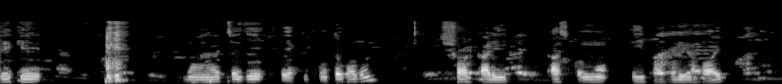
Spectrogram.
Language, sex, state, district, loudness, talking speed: Bengali, male, West Bengal, Dakshin Dinajpur, -18 LUFS, 100 wpm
